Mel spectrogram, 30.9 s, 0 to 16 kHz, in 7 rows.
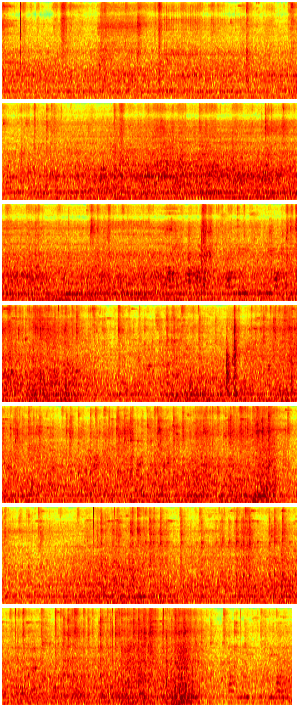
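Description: Mercedes-Benz Citaro C2 Hybrid Euro 6 city bus running: a steady diesel drone with a low hum that grows louder a few seconds in, then swells and eases through the stretch.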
